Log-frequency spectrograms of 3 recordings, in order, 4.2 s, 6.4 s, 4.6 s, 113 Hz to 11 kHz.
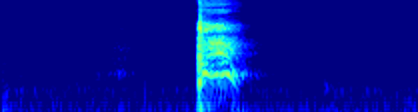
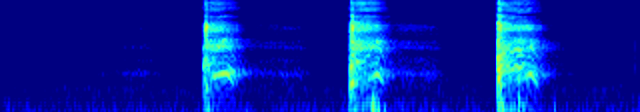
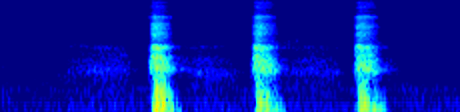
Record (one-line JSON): {"cough_length": "4.2 s", "cough_amplitude": 9624, "cough_signal_mean_std_ratio": 0.23, "three_cough_length": "6.4 s", "three_cough_amplitude": 12368, "three_cough_signal_mean_std_ratio": 0.28, "exhalation_length": "4.6 s", "exhalation_amplitude": 8747, "exhalation_signal_mean_std_ratio": 0.31, "survey_phase": "beta (2021-08-13 to 2022-03-07)", "age": "18-44", "gender": "Male", "wearing_mask": "No", "symptom_cough_any": true, "symptom_runny_or_blocked_nose": true, "symptom_sore_throat": true, "symptom_fatigue": true, "symptom_headache": true, "symptom_change_to_sense_of_smell_or_taste": true, "symptom_loss_of_taste": true, "symptom_onset": "8 days", "smoker_status": "Never smoked", "respiratory_condition_asthma": false, "respiratory_condition_other": false, "recruitment_source": "Test and Trace", "submission_delay": "7 days", "covid_test_result": "Positive", "covid_test_method": "ePCR"}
